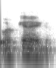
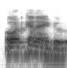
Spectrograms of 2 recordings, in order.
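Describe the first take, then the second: First: A soft, lower musing to oneself; quiet. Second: Said in the usual way. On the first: Pretend. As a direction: wonder it quietly, half to yourself. Imagined newcomer asks himself.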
